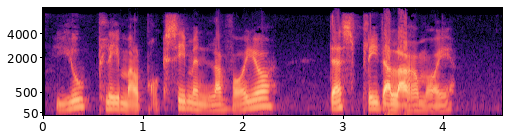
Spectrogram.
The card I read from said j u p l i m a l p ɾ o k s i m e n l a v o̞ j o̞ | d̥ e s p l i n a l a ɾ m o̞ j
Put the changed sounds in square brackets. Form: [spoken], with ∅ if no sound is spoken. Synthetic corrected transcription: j u p l i m a l p ɾ o k s i m e n l a v o̞ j o̞ | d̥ e s p l i [d] a l a ɾ m o̞ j

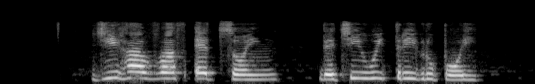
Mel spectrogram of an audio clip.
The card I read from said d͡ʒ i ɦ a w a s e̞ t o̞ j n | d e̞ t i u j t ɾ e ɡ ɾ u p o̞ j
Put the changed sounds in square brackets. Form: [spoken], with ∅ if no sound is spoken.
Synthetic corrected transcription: d͡ʒ i ɦ a [v] a s e̞ [t͡s] o̞ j n | d e̞ [t͡ʃ] i u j t ɾ [i] ɡ ɾ u p o̞ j

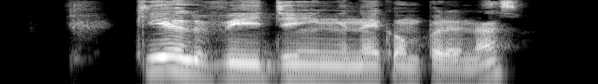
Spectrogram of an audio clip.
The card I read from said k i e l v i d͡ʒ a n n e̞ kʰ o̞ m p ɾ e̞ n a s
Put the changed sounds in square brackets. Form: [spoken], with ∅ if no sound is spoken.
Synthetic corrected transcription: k i e l v i d͡ʒ [i] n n e̞ [k] o̞ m p ɾ e̞ n a s

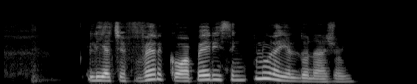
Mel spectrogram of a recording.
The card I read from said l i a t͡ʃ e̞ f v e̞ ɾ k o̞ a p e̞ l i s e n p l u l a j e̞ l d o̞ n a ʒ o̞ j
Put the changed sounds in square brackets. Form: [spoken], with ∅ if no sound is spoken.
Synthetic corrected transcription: l i a t͡ʃ e̞ f v e̞ ɾ k o̞ a p e̞ [ɾ] i s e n p l u [ɾ] a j e̞ l d o̞ n a ʒ o̞ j

